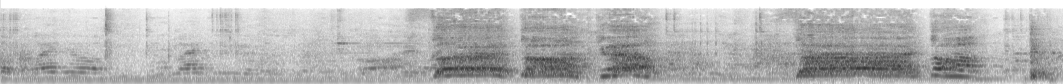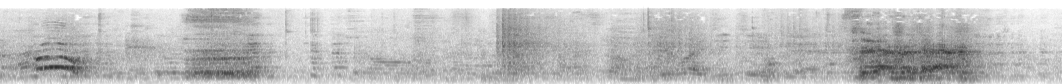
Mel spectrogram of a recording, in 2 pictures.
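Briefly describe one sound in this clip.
A man shouts loudly and hoarsely.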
